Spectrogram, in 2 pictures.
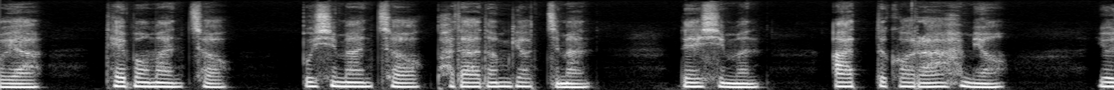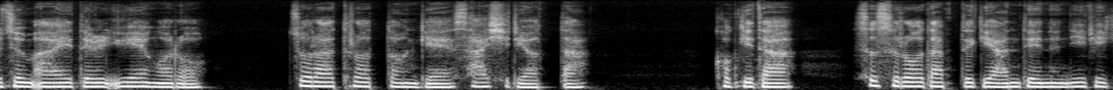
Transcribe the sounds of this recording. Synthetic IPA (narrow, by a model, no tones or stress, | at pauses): oja | te̞bʌmant͡ɕʰʌk̚ | puɕʰimant͡ɕʰʌk̚p͈adadʌmɡjʌt̚t͡ɕ͈imanː | e̞ɕʰimɯn | at͈ɯɡʌɾahamjʌ | jod͡ʑɯmʔaidɯɾjuɦe̞ŋʌɾo | t͡ɕ͈oɾatɯɾʌt̚t͈ʌnɡe̞sʰaɕʰiɾiʌt̚t͈a | kʌɡida | sʰɯsʰɯɾonap̚t͈ɯɡiandwe̞nɯniɾi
